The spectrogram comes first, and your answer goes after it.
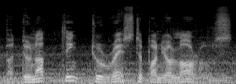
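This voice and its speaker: A man's voice: fairly low pitch, big pitch swings. A man playing a grave, commanding old master of assassins in a video game, speaking formally and solemnly. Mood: stern approval. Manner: measured, solemn, authoritative. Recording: loud music under game dialogue.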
